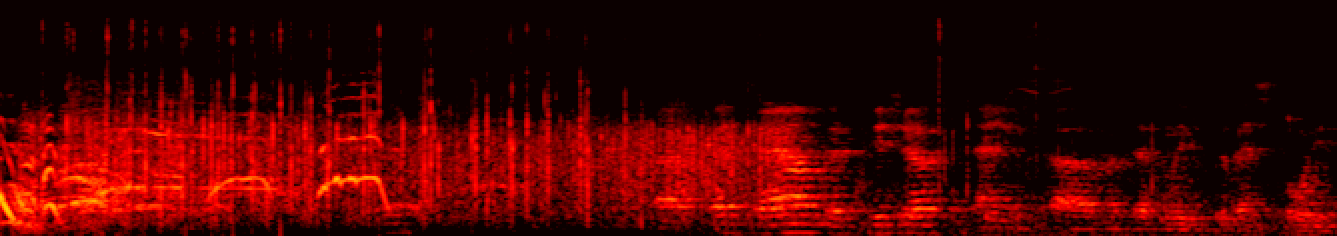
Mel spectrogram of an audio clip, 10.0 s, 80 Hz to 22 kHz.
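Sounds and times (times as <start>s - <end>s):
person whooping: 0.0s - 3.0s
audience applauding and cheering: 0.0s - 6.0s.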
